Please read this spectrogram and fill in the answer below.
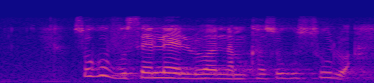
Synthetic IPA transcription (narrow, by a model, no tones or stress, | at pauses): sok̬uvusɛlɛlwanam̩kʰasok̬usuːlwa̰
